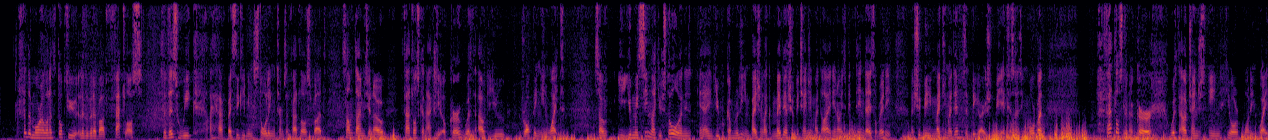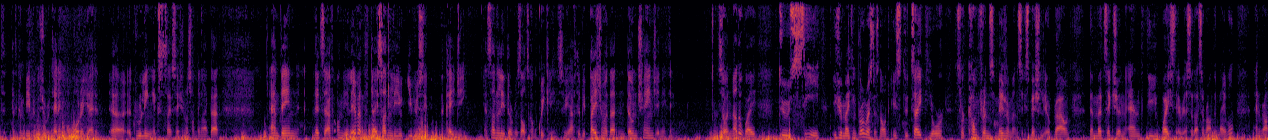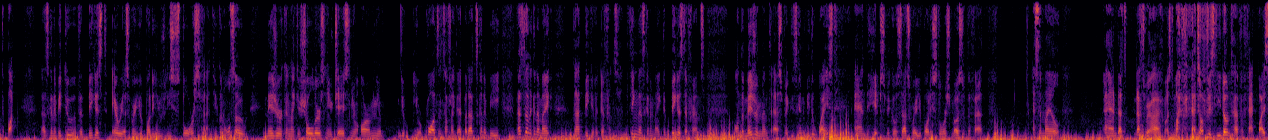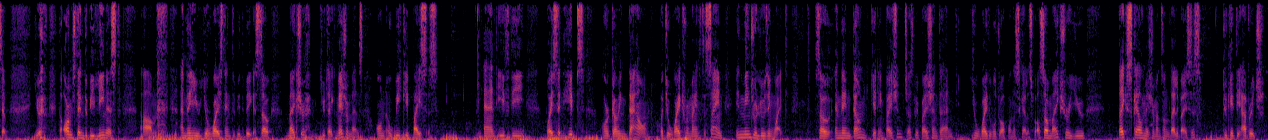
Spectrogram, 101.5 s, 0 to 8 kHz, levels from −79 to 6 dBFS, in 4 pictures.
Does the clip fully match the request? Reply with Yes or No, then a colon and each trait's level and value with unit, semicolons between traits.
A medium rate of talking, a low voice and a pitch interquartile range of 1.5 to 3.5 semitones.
No: fast, 215 wpm; low, 130 Hz; average, 3.2 semitones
